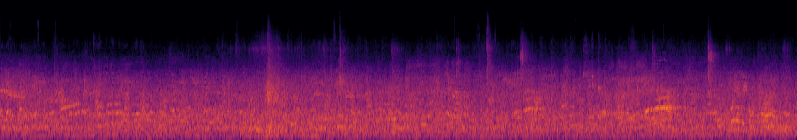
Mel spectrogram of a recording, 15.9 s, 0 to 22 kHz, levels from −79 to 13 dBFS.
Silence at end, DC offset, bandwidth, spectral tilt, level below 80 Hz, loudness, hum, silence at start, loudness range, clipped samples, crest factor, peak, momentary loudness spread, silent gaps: 0 s; under 0.1%; 15 kHz; -6 dB/octave; -48 dBFS; -26 LUFS; none; 0 s; 3 LU; under 0.1%; 18 dB; -8 dBFS; 5 LU; none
